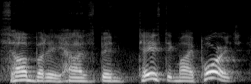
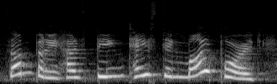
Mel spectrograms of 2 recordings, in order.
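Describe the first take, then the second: First: It is said in a big voice. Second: It is said in a small voice. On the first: "said the great big bear in his great big voice" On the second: "cried the little wee bear in his little wee voice"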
